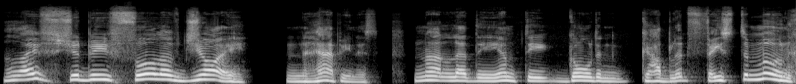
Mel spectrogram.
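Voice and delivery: put-on high, slow drunken proclamation with a laugh; Duan Yu, drunk revelry. A narrator's reading. Drunk man urging his brother to finish the cups, revelling. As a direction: carouse loudly, dragging out the words. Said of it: "Duan Yu was completely drunk".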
